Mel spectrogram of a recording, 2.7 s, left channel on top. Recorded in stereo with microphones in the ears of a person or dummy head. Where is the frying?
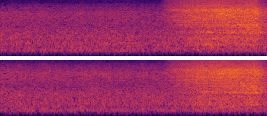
80° left, 1.4 m.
